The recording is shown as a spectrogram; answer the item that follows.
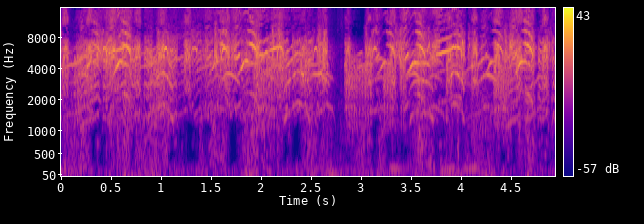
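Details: Lure sound of small birds used for trapping: nonstop overlapping high squeaks and thin whistled notes, briefly thinning out near three seconds before resuming.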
